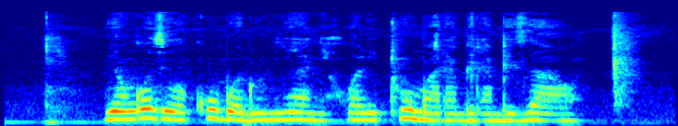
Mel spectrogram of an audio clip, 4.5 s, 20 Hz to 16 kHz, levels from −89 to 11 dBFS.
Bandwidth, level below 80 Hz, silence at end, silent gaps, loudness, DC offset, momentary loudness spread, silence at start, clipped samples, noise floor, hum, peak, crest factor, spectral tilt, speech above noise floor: 11 kHz; -60 dBFS; 0.35 s; none; -22 LUFS; under 0.1%; 19 LU; 0.3 s; under 0.1%; -46 dBFS; none; -6 dBFS; 18 dB; -7 dB/octave; 24 dB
